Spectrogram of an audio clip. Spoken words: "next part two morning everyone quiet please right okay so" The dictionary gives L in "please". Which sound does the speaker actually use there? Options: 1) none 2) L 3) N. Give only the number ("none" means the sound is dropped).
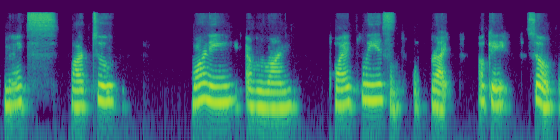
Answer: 2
